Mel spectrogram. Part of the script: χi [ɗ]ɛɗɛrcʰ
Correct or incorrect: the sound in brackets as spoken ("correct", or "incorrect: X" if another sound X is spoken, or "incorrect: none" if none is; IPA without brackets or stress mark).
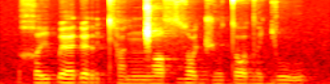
incorrect: ɓ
